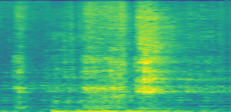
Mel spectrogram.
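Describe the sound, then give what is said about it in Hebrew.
A deep, rumbling roar of a saber-toothed tiger, a giant Ice Age cat with meter-long fangs, bursts in after a brief low growl, holding loud for over a second with a second swelling surge before fading. No one speaks. “והטיגריס חד השן, נמר ענקי שניבא והיו באורך מטר, שוטט גם הוא במרחבים בחיפוש אחר תרפו.”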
